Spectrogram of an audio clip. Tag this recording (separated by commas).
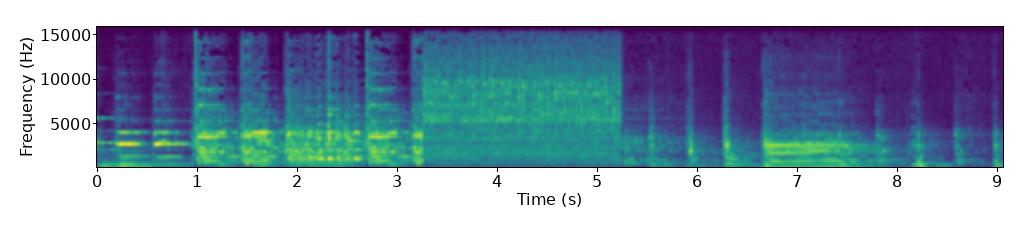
Music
